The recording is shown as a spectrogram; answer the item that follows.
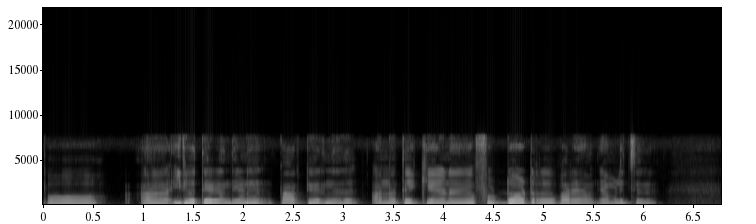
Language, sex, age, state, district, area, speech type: Malayalam, male, 18-30, Kerala, Thrissur, urban, spontaneous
